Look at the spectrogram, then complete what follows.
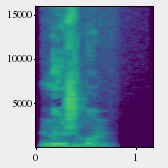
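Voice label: "ныжлун", Komi, female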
